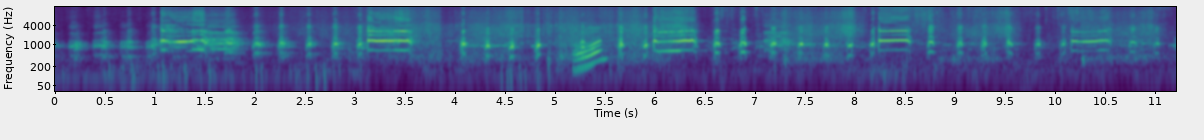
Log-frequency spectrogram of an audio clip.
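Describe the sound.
A busy flock of about 180 hens clucks and squawks continuously, with rising harmonic calls and the flock's four roosters crowing among them, as they are let out of the barn for the first time in three months, at the end of March, on a farm in Tägerwilen, canton Thurgau, Switzerland; a brief voice speaks once.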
